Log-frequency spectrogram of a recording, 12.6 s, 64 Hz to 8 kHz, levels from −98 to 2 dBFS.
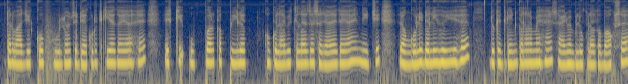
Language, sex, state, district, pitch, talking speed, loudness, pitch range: Hindi, female, Jharkhand, Jamtara, 220 Hz, 170 wpm, -16 LUFS, 210-225 Hz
